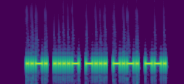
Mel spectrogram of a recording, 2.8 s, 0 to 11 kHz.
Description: Morse code, heard as a keyed tone, about 36 wpm, 700 Hz. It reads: F4BCG
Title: DXCC-100 Call Signs - 5 Characters - 35wpm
